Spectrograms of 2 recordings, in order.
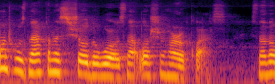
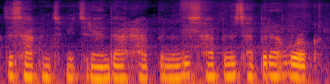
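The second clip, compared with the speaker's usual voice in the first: softer voice, running through the day's events one after another; quietly listing her day; 8 dB quieter than usual. Retold or imitated. Wife recounting her day to husband.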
